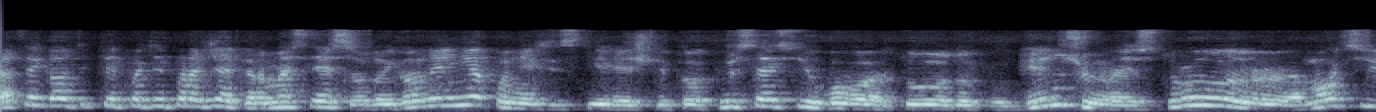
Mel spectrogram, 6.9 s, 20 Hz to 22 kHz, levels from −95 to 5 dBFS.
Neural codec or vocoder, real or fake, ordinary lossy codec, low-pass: autoencoder, 48 kHz, 128 numbers a frame, DAC-VAE, trained on Japanese speech; fake; AAC, 32 kbps; 7.2 kHz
